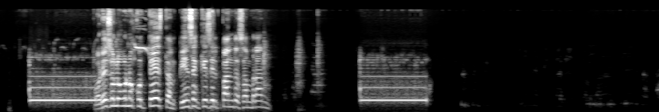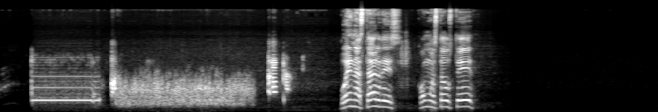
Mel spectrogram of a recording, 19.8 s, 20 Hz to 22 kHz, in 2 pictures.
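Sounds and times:
telephone ringback tones of a call to a dean: 0:00.4 - 0:01.5, 0:05.4 - 0:06.4, 0:10.4 - 0:11.5
speech: 0:01.4 - 0:04.6, 0:15.0 - 0:17.1
hissy telephone line noise as the call connects: 0:11.3 - 0:16.8.

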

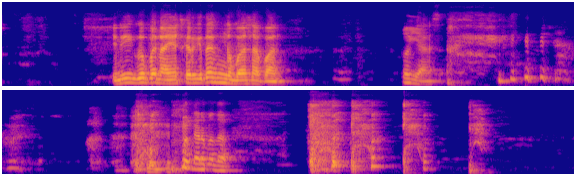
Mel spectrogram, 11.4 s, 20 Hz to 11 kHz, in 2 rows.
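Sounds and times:
speech: 0:01.1 - 0:02.9, 0:04.0 - 0:06.0, 0:06.9 - 0:08.2
laughter: 0:04.5 - 0:05.9, 0:06.7 - 0:07.7
person coughing harshly: 0:06.8 - 0:07.6, 0:08.8 - 0:10.6.

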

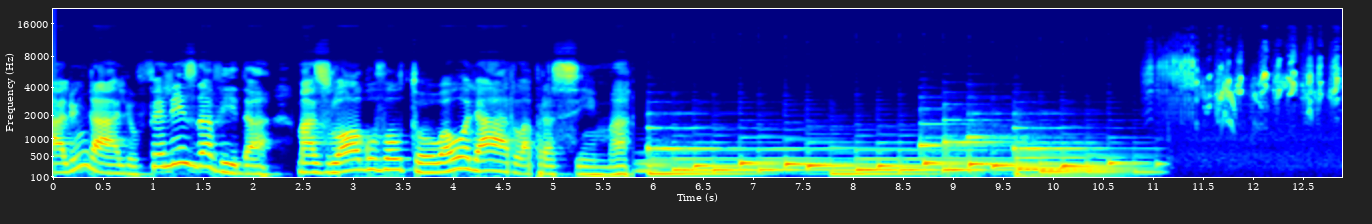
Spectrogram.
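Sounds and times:
speech: 0:00.0 - 0:06.4
sustained melodic music passage: 0:05.8 - 0:11.1
small bird's quick bright chirping song: 0:10.9 - 0:12.8.

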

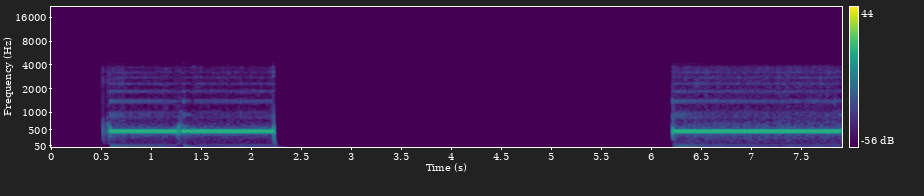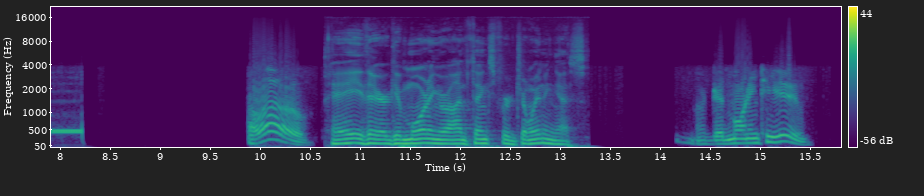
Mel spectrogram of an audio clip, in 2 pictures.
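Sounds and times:
telephone line tone, a steady electronic hum: 0:00.6 - 0:02.3, 0:06.2 - 0:08.2
speech: 0:10.7 - 0:13.4, 0:14.5 - 0:15.6.

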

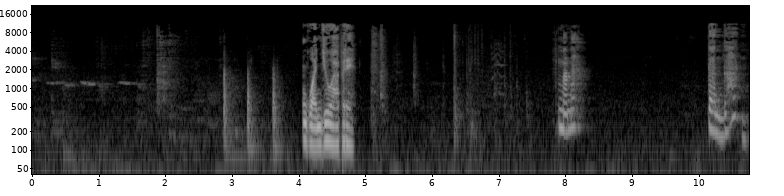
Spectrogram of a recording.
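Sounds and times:
knocking on a house door: 0:02.8 - 0:04.0
speech: 0:04.1 - 0:04.9.

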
